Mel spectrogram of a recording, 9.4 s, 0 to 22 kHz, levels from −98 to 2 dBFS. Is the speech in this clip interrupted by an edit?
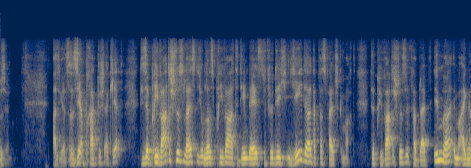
yes; 3 cuts; at 0.9 s, 2.7 s, 6.2 s

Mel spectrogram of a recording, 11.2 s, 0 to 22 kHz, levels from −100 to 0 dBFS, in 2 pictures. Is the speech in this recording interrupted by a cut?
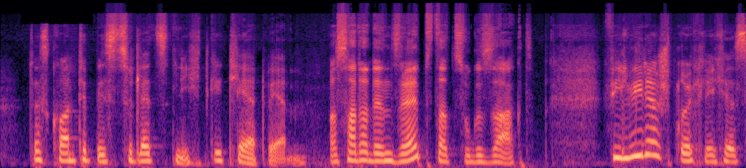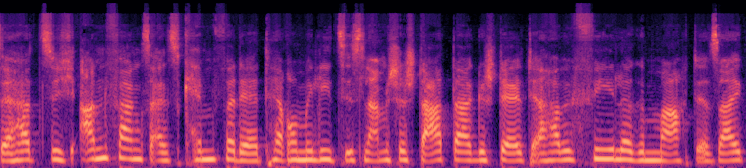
yes; 1 cut; at 9.5 s

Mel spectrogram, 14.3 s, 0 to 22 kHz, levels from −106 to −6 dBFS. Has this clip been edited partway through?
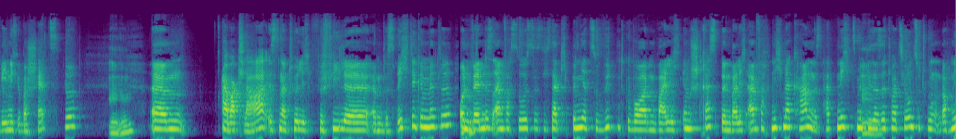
yes; 1 cut; at 6.8 s

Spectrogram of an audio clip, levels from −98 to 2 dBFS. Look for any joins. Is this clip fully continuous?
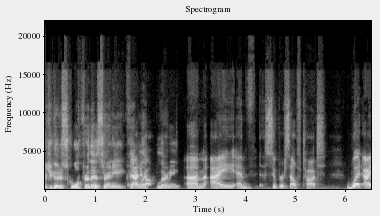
no; 1 cut; at 2.8 s

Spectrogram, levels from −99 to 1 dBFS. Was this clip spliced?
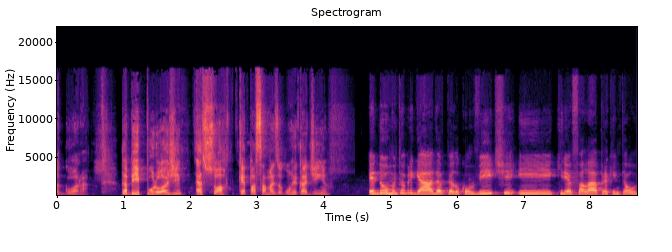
no; 0 cuts

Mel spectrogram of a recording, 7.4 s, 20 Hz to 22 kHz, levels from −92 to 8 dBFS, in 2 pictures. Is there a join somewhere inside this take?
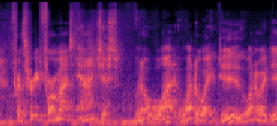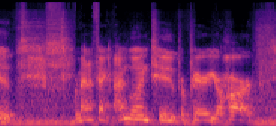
yes; 2 cuts; at 1.0 s, 4.7 s

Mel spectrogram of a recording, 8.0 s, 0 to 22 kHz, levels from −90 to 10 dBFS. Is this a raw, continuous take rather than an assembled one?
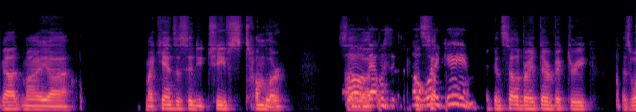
yes; 0 cuts

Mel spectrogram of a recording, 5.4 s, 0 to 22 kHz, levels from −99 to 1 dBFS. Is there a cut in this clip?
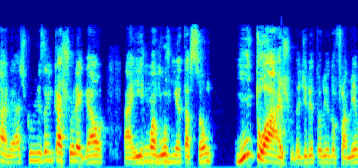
yes; 1 cut; at 2.1 s

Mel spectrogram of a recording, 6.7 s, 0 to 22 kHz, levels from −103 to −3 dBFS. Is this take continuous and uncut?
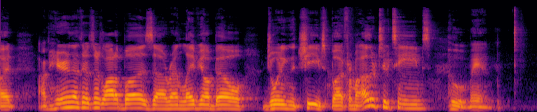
no; 1 cut; at 5.6 s

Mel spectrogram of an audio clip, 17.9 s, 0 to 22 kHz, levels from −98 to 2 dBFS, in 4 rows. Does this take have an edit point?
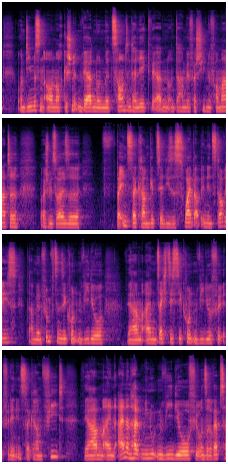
no; 0 cuts

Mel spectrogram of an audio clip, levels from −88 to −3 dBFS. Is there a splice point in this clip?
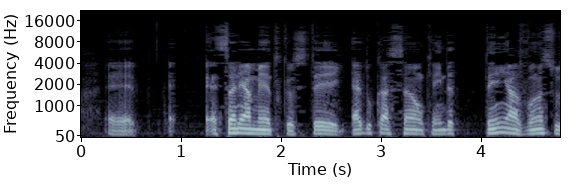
no; 0 cuts

